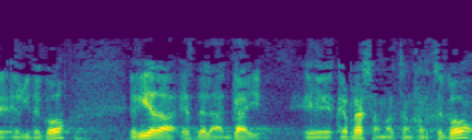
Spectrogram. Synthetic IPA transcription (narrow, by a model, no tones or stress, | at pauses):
ʔeɣ̞it̪e̞ko̞ | e̞ɣ̞iað̞aʔe̞zd̪e̞laɡaj | erasamaɾt͡ʃanʝaɾt͡se̞ko̞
